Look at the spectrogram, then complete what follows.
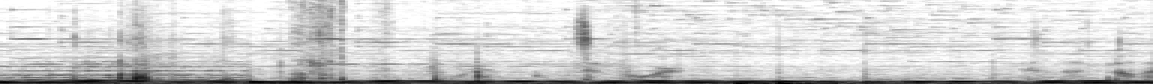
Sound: whispering

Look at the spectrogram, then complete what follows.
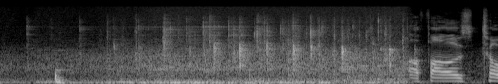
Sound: audience clapping

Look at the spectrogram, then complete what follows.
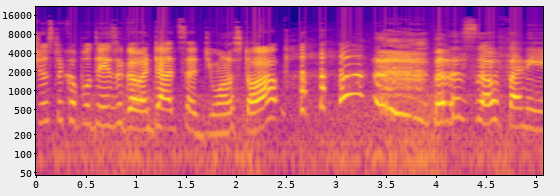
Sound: laughs

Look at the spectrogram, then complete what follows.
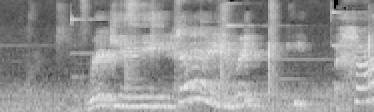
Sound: footsteps

